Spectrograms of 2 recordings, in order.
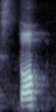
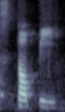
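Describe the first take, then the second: First: The word ends cleanly on the final consonant. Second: An extra vowel is added after the final consonant.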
